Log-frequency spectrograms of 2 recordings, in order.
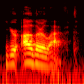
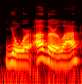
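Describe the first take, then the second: First: The word 'your' is reduced to 'yer'. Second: The word 'your' has its full vowel. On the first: "just like you could reduce for to fur" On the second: "I'm not saying your"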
